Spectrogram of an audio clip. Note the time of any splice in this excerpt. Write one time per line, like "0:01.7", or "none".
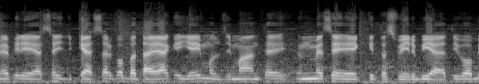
none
